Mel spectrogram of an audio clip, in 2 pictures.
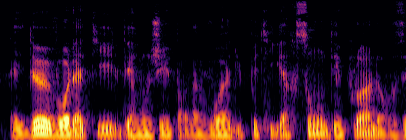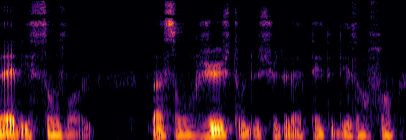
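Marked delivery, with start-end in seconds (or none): none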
